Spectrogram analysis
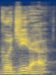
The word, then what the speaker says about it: Gojira: It's a Japanese pronunciation of the English word.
